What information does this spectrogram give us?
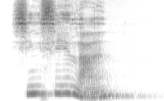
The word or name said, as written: xinxilan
